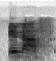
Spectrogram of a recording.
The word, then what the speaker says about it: enough: yes so right here enough yeah this word the GH sounds like an F so it will be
